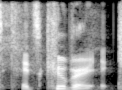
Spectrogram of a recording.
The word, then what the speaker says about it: Qbert: It's Qbert.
